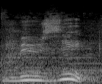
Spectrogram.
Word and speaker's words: Muzak: Oh, it's muzak. What? Muzak. Muzak. Muzak. No, so it's pronounced music.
